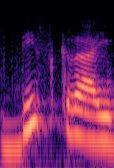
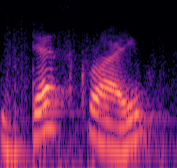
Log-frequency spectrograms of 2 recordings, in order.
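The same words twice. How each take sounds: First: The first vowel sounds like 'ee'. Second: The first vowel sounds like 'ay'. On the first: The speaker calls it wrong. "डिस्क्राइब नहीं" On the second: The speaker calls it right. "ई के लिए मैंने ए sound बताया था"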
